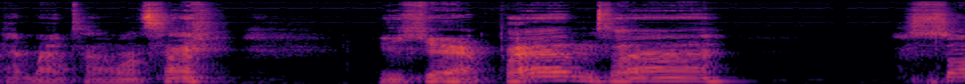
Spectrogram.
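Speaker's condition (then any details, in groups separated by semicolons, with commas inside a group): Primary progressive multiple sclerosis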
